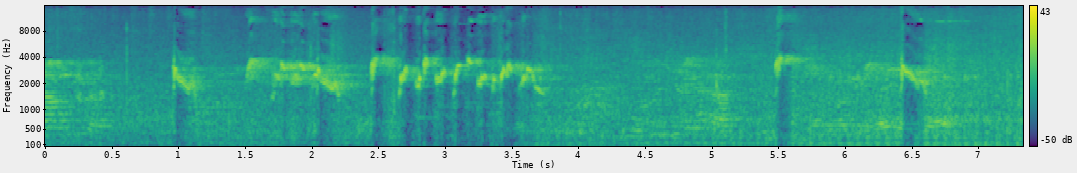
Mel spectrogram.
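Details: Red-whiskered bulbul giving a lively run of rolling, whistled notes in the middle, framed by scattered single chirps and a soft echoing tail.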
